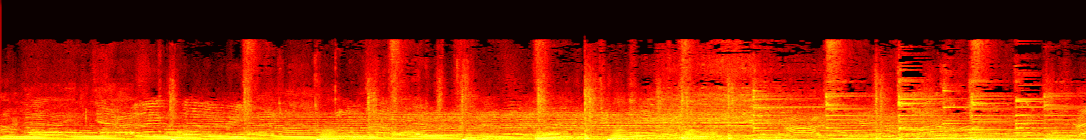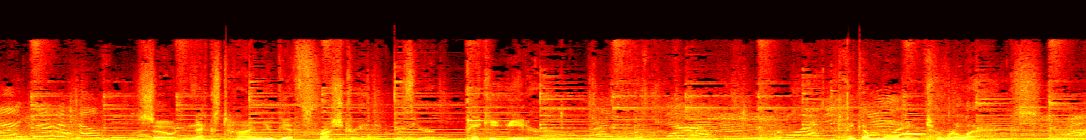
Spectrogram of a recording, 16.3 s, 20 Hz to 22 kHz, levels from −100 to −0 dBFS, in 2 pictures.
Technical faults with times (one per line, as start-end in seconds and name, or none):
0.00-16.30 mains hum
